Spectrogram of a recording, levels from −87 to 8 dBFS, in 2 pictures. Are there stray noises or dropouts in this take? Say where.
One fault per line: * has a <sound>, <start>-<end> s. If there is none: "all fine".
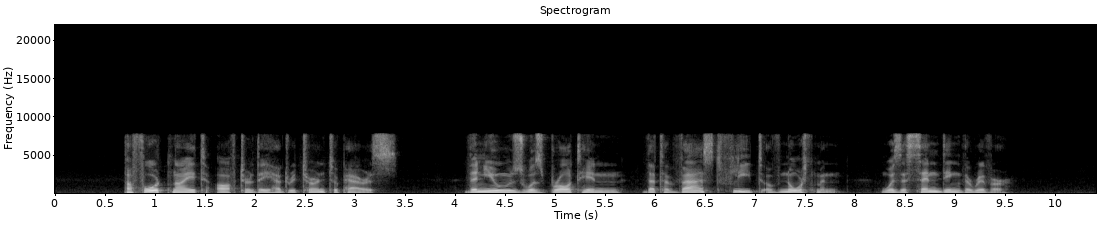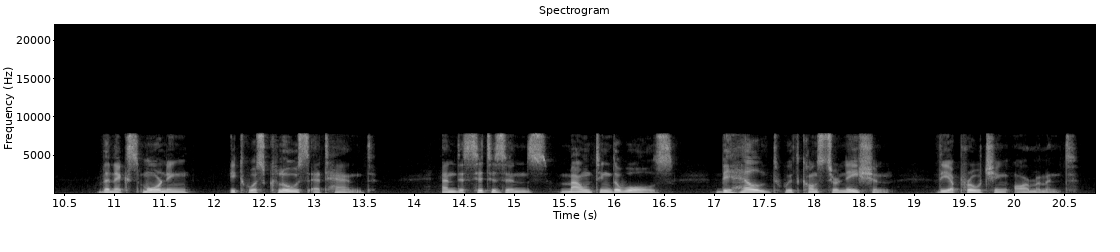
all fine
